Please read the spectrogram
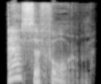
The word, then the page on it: aciform: British English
